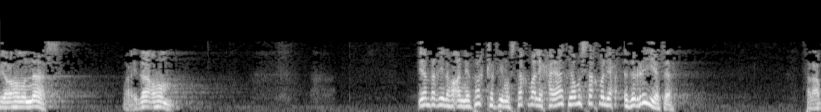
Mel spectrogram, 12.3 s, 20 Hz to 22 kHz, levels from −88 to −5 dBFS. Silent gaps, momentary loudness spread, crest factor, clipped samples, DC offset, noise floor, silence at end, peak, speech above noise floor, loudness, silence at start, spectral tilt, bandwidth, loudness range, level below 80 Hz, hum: none; 14 LU; 16 dB; under 0.1%; under 0.1%; -57 dBFS; 0 s; 0 dBFS; 43 dB; -14 LUFS; 0 s; -11 dB/octave; 5.8 kHz; 6 LU; -48 dBFS; none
